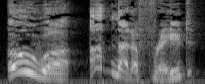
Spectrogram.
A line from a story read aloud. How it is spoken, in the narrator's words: replied the Scarecrow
